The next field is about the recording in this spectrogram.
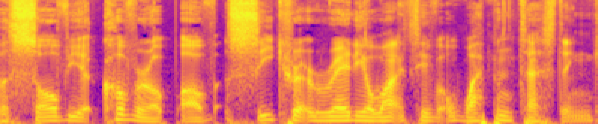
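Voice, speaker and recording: In an ordinary speaking voice, a man talks at a fairly low pitch with fairly even intonation, on a very clean recording with a silent background. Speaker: podcast host. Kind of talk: true-crime narration. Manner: measured, ominous storytelling delivery.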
